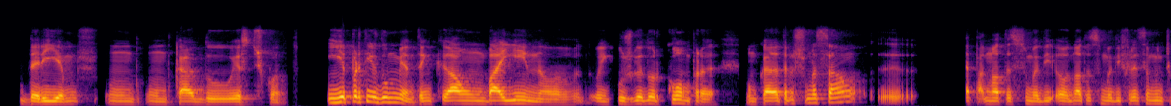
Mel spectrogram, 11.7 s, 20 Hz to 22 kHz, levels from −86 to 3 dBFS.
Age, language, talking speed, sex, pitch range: 20-39, Portuguese, 170 wpm, male, 105-135 Hz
